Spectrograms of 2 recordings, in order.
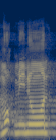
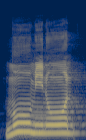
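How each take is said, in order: First: It is pronounced in the Hafs reading. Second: It is pronounced in the Warsh reading. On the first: "dans Hafs, c'est souvent mu'minun" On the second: "dans Warsh, quelquefois, on voit"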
